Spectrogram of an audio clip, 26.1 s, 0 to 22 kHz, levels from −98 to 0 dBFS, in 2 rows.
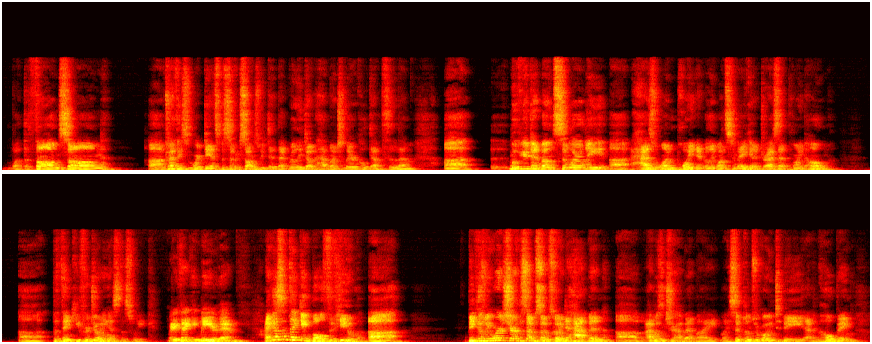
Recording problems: off-mic speech; far
room echo; noticeable; dies away in 0.3 s

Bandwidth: 14.5 kHz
